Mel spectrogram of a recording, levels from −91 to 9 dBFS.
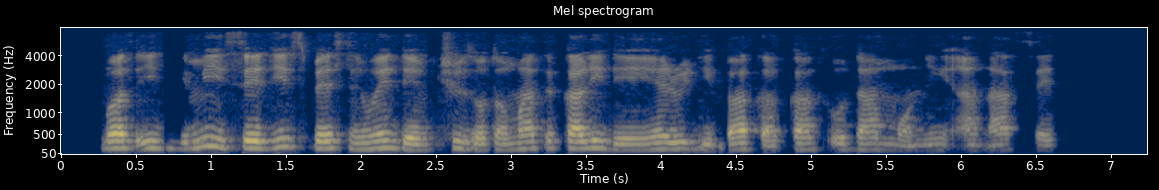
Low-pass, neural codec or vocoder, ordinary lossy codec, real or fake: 7.2 kHz; none; none; real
